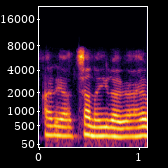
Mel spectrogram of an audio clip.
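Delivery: normal talking voice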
